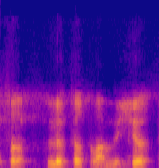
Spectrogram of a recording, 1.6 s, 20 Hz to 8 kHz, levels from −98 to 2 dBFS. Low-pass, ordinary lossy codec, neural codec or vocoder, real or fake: 7.2 kHz; AAC, 32 kbps; codec, 24 kHz, 0.9 kbps, WavTokenizer, medium music audio release; fake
